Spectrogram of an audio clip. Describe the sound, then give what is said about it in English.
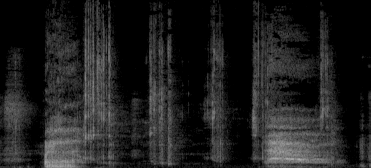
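Crunching of a crisp, very hot chip being eaten: a loud first bite, then a few shorter crunchy chews, and one more long, loud crunch near the end, with no talking. “I mean, another chip.”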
